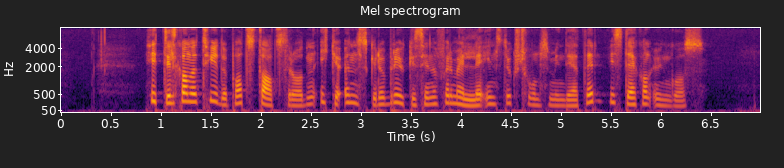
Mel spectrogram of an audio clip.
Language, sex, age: Norwegian, female, 25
